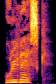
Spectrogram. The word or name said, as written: uldvask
